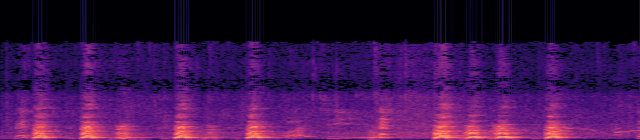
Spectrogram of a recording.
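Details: Barking from Jinmyeong, a Jindo dog in a performing Jindo troupe: a rapid run of bright, forceful barks, roughly a dozen in six seconds, with a brief softer whine in the middle.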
